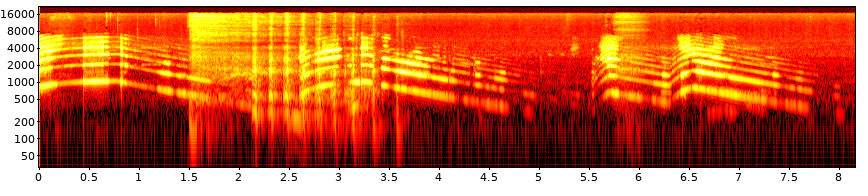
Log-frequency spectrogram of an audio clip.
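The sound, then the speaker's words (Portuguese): A comical siren from a small siren gadget, played as a joke about the Botafogo football club, wails in long, high, sliding tones that fall in pitch, briefly broken by a noisy rattling burst, then stops and returns for a second, shorter wail. “Mas essa, essa sirene, olha só, a sirene de que o, o caneco está indo embora.”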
